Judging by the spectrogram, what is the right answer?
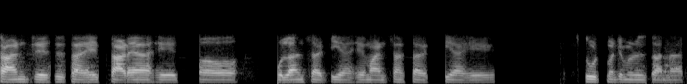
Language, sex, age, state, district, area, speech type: Marathi, male, 30-45, Maharashtra, Yavatmal, urban, conversation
